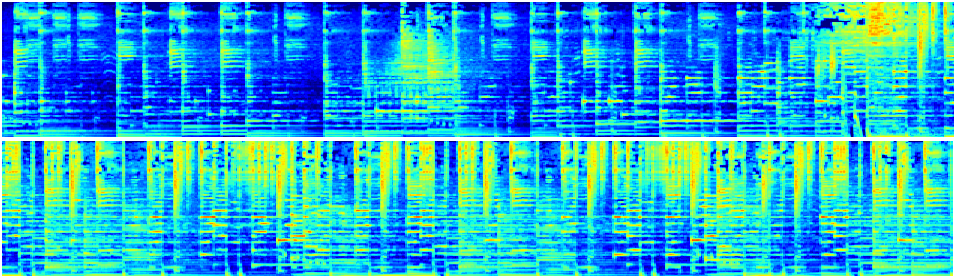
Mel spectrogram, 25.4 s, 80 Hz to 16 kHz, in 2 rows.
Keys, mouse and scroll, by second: 3.8 click, 11.0 click, 13.0 click, 19.4 alt+click.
